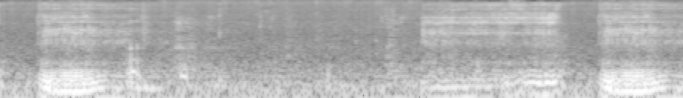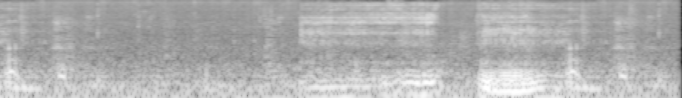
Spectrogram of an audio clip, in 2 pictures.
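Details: Basset Hound named Dean, a pet dog: low rumbling snore-like breaths in bursts roughly every three seconds, each loud pulse followed by a softer raspy exhale, with faint hiss between.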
